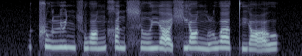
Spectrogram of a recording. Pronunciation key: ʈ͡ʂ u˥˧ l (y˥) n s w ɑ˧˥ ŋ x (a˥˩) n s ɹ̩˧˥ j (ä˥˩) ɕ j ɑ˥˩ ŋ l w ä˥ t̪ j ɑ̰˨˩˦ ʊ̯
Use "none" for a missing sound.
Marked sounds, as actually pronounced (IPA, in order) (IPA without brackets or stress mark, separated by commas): y˥˩, a˧, ä̰˨˩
